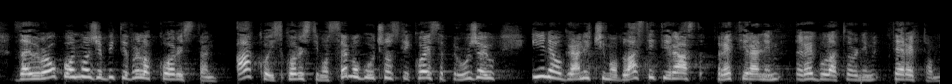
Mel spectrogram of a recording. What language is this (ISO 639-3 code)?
hrv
